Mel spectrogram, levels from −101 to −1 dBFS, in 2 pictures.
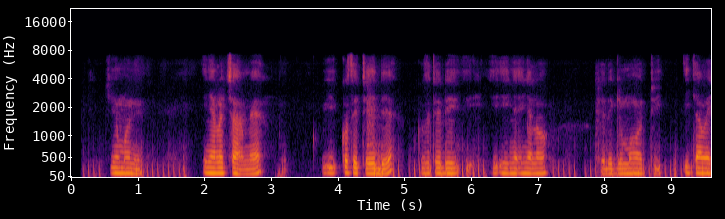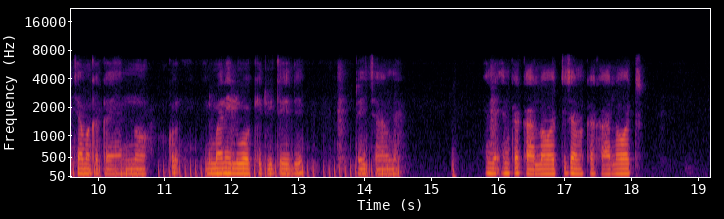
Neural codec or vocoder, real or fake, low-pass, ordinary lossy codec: none; real; 7.2 kHz; MP3, 96 kbps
